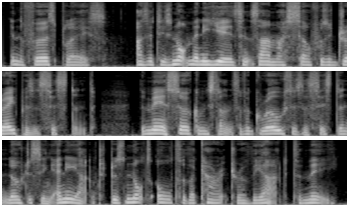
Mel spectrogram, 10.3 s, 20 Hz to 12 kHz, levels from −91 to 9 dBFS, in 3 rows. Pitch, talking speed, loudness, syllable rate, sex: 155 Hz, 215 wpm, -19 LUFS, 6.1 syllables/s, female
